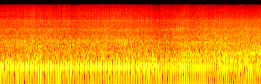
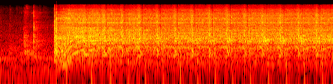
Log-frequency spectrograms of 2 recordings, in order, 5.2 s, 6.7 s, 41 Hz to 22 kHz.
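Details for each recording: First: 1973 112 tractor after new points, coil, condenser and points readjustment: single-cylinder holds steady, even chug at fast idle, no misses or stumbles; ignition firing cleanly, normal running. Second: Crank no-start after replacing points, coil and condenser on 1973 112 tractor; points set per book, owner first thought it flooded; starter churns evenly about three beats a second but never catches; ignition points out of adjustment.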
